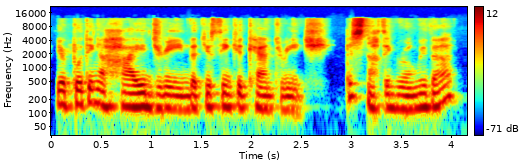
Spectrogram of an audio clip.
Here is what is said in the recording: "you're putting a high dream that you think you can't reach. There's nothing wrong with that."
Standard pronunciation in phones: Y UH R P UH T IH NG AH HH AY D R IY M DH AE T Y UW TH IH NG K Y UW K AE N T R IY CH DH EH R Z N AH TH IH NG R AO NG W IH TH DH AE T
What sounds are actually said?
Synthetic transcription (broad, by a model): Y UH R P UH T IH NG AH HH AY D R IY M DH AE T Y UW TH IH NG K Y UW K AE N T R IY CH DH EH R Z N AH TH IH NG R AO NG W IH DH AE T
